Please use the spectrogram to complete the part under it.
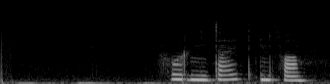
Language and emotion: Russian, neutral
